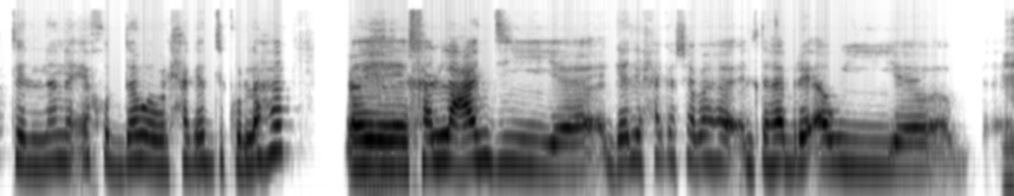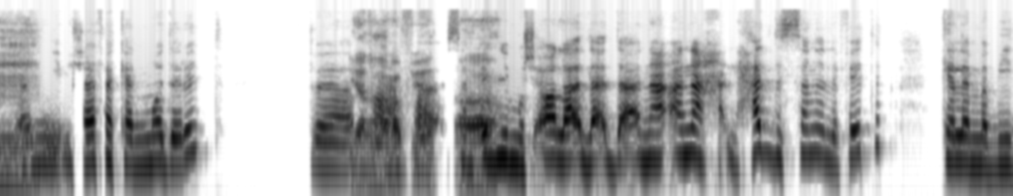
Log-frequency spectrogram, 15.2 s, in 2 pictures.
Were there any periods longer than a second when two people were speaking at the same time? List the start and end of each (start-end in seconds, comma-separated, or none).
10.2-11.5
